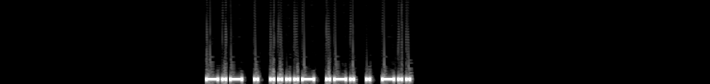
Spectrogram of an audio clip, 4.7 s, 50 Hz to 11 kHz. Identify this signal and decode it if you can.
Morse code, heard as a keyed tone, about 46 wpm, 700 Hz. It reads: KE4RED
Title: USA Call Signs - 6 Characters - Repeated 3x - 45wpm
